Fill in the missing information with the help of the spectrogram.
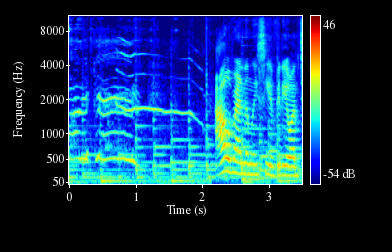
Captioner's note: squealing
